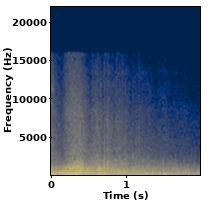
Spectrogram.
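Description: A combustion car engine revs with a low, rumbling drone and strong bass harmonics. It is loudest at the start and eases slightly as it continues, with no voices present.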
